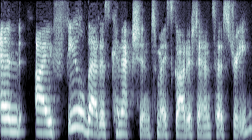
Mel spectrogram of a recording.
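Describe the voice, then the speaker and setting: A woman's high pitch with a dark, mellow tone at a fairly slow pace. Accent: Canadian. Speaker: podcast host. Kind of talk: casual interview conversation.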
